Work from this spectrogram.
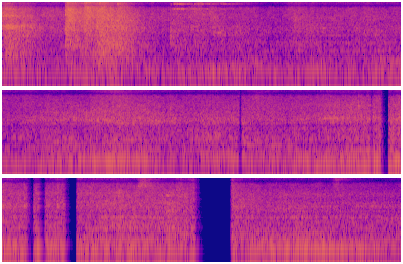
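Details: Low rumbling vehicle noise, like an idling bus or truck, with faint voices and a few abrupt cut-outs; no animal calls can be picked out.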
